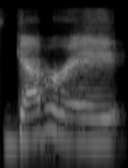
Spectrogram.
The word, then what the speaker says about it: Gabourey: And she says in the book, it's Gabourey, it rhymes with cabaret.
